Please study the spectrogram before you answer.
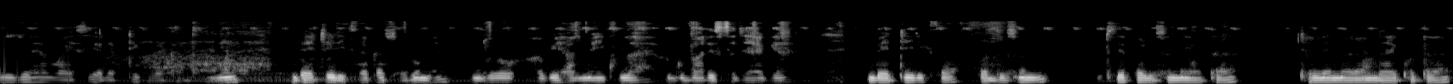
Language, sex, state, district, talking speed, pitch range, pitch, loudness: Hindi, male, Bihar, Samastipur, 145 wpm, 100-110 Hz, 105 Hz, -23 LUFS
